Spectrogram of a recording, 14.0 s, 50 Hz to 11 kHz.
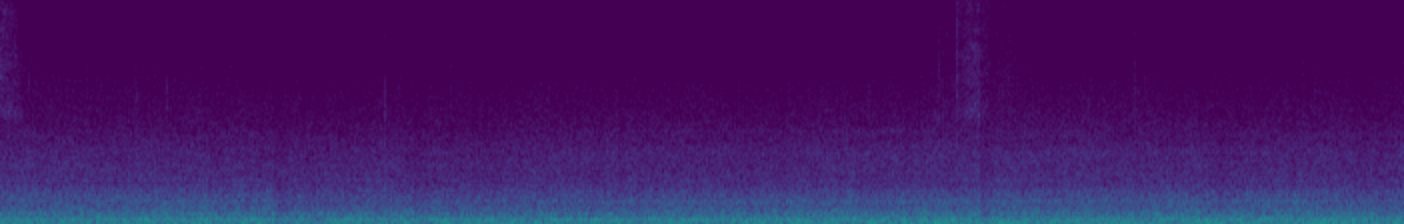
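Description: Steady road noise inside a 2014 Kia Forte5 cruising at highway speed: tyre and engine noise with a steady hum running through it.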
